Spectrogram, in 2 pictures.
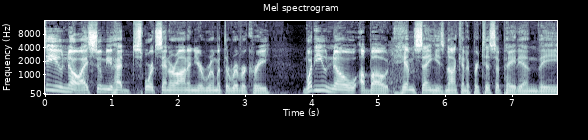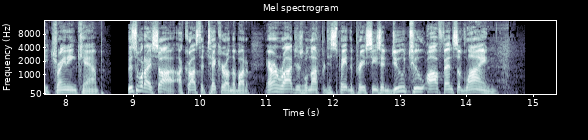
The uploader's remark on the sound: LIVE From Rogers Place in Edmonton. We are LIVE from inside Rogers Place in Edmonton, Alberta... Site of the 2022 World Junior (2.0) championships!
